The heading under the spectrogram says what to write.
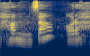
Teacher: हलक के सबसे नीचे वाला हिस्सा जो सीने की तरफ हमारे होता है, तो वहाँ से हमारा हमज़ा और हा अदा होता है, ये दोनों लेटर अदा होते हैं।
